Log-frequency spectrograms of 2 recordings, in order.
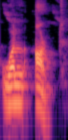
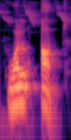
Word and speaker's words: والأرض: Kemudian ada kata wal ard. Wal ard itu hukum bacaannya adalah ijhar qamariyah. Karena ada alif lam bertemu dengan huruf hamzah, alif hamzah. Jadi dibacanya jelas, ijhar. Wal ard.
